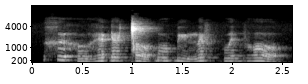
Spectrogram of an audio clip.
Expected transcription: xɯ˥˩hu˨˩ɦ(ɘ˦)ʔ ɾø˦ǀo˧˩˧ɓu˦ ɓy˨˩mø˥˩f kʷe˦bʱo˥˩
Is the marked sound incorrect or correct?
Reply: incorrect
